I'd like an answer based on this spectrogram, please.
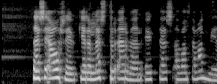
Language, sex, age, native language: Icelandic, female, 30-39, Icelandic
